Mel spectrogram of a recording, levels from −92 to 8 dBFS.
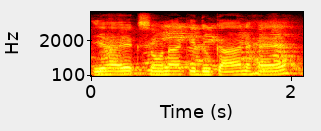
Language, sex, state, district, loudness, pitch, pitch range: Hindi, male, Arunachal Pradesh, Lower Dibang Valley, -12 LUFS, 145 Hz, 145-150 Hz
